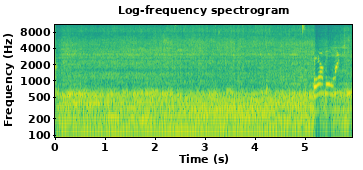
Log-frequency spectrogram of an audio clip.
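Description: A Farmall 826 tractor pulls a John Deere 348 hay baler on a Wisconsin evening, its engine a loud, steady, continuous drone throughout. A voice comes in briefly over the engine near the end.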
